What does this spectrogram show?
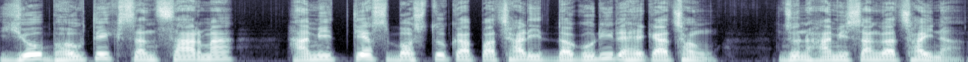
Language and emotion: Nepali, neutral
